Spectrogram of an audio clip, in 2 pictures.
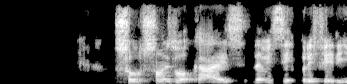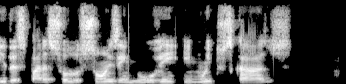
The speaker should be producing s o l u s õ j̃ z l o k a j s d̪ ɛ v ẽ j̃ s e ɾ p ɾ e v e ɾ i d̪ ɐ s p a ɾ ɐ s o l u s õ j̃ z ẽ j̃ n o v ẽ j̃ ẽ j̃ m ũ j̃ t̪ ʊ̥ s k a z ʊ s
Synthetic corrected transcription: s o l u s õ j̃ z l o k a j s d̪ ɛ v ẽ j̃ s e ɾ p ɾ e f e ɾ i d̪ ɐ s p a ɾ ɐ s o l u s õ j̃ z ẽ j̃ n u v ẽ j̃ ẽ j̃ m ũ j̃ t̪ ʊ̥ s k a z ʊ s

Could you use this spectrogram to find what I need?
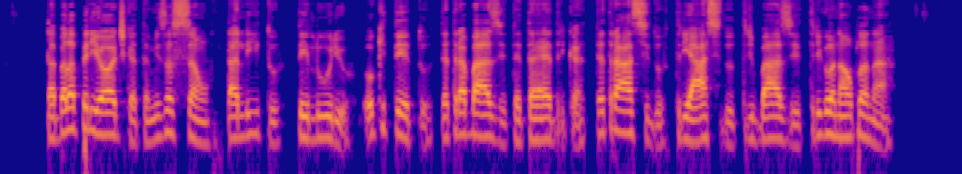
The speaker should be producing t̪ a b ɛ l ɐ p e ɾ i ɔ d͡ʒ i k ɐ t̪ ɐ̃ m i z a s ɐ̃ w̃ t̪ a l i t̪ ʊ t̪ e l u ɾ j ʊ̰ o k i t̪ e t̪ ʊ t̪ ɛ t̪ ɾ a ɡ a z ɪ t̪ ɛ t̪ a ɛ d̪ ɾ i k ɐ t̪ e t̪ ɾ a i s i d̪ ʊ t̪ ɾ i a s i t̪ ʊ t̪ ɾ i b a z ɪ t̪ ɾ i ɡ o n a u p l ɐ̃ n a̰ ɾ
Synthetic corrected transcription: t̪ a b ɛ l ɐ p e ɾ i ɔ d͡ʒ i k ɐ t̪ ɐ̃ m i z a s ɐ̃ w̃ t̪ a l i t̪ ʊ t̪ e l u ɾ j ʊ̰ o k i t̪ e t̪ ʊ t̪ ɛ t̪ ɾ a b a z ɪ t̪ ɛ t̪ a ɛ d̪ ɾ i k ɐ t̪ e t̪ ɾ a a s i d̪ ʊ t̪ ɾ i a s i d̪ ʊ t̪ ɾ i b a z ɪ t̪ ɾ i ɡ o n a w p l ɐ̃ n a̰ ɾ

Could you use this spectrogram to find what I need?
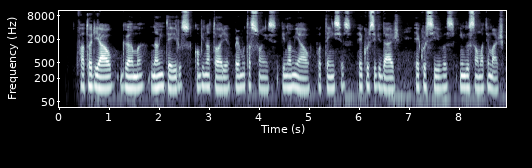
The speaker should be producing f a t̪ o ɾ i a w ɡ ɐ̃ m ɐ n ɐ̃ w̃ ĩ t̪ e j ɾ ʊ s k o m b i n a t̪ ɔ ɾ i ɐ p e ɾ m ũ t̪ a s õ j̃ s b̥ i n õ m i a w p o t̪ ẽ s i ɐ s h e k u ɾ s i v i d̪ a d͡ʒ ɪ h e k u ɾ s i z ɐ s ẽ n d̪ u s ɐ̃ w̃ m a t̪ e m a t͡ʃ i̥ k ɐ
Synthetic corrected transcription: f a t̪ o ɾ i a w ɡ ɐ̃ m ɐ n ɐ̃ w̃ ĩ t̪ e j ɾ ʊ s k õ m b i n a t̪ ɔ ɾ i ɐ p e ɾ m u t̪ a s õ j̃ s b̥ i n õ m i a w p o t̪ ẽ s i ɐ s h e k u ɾ s i v i d̪ a d͡ʒ ɪ h e k u ɾ s i v ɐ s ĩ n d̪ u s ɐ̃ w̃ m a t̪ e m a t͡ʃ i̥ k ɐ

